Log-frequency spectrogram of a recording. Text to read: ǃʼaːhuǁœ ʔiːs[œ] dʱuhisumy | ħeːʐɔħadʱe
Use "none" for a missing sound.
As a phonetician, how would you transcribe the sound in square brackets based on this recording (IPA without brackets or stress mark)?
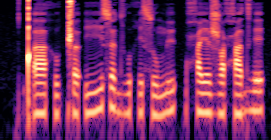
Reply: œ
